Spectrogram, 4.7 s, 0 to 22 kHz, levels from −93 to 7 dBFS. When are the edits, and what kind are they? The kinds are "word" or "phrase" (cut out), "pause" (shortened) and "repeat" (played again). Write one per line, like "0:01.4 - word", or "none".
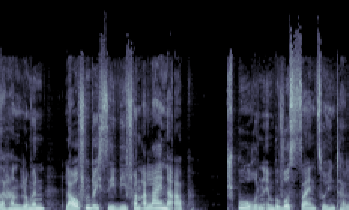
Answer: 0:03.0 - phrase

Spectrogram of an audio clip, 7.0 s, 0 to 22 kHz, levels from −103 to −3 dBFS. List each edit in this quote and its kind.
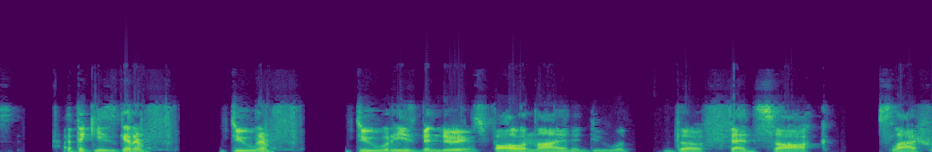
0:01.9 - repeat
0:03.6 - word
0:04.8 - word

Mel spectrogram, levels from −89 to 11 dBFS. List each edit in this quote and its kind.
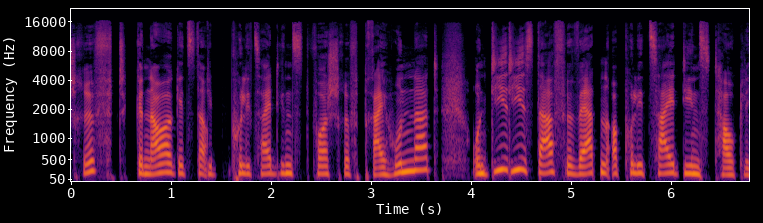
0:01.0 - word
0:01.4 - word
0:04.4 - repeat
0:04.9 - phrase
0:05.5 - word

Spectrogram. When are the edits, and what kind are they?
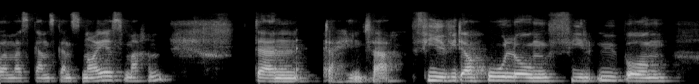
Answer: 0:03.2 - phrase

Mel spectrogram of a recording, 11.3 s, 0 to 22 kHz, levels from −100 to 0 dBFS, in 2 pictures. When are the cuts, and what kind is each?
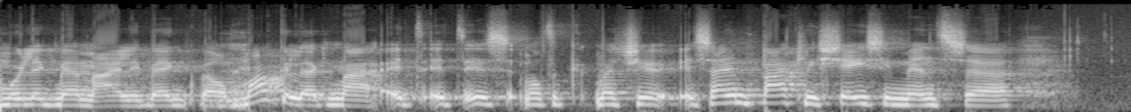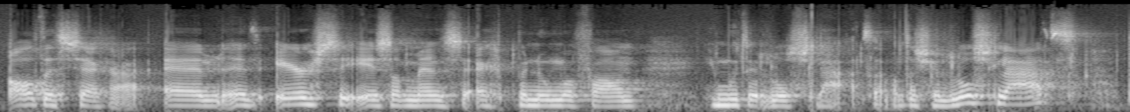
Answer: none

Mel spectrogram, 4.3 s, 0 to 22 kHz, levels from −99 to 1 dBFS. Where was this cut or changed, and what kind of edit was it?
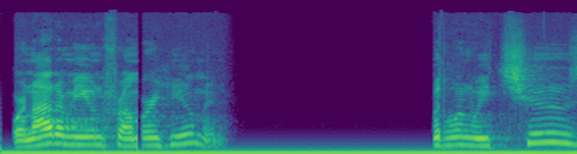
0:01.0 - word
0:03.3 - phrase

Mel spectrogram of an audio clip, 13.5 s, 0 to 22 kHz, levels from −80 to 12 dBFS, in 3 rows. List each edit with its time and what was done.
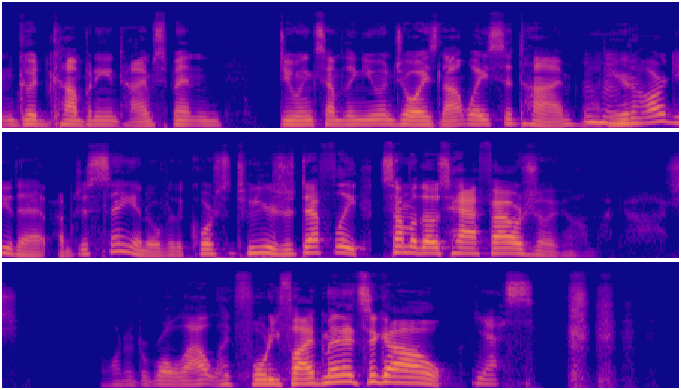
0:07.0 - pause

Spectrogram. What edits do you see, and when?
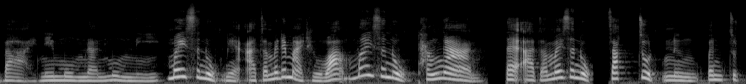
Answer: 0:01.6 - pause

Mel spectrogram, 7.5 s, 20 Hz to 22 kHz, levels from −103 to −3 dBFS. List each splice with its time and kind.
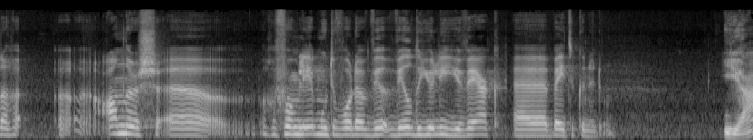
0:05.1 - pause

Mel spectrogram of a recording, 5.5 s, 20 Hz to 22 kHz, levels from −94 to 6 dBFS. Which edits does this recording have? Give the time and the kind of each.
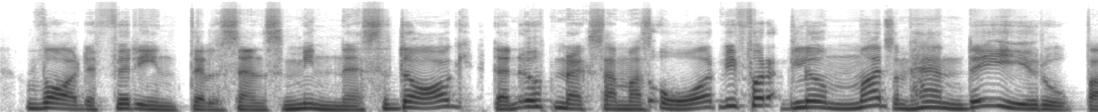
0:02.4 - pause
0:03.2 - word
0:03.6 - word
0:03.9 - word
0:04.4 - word

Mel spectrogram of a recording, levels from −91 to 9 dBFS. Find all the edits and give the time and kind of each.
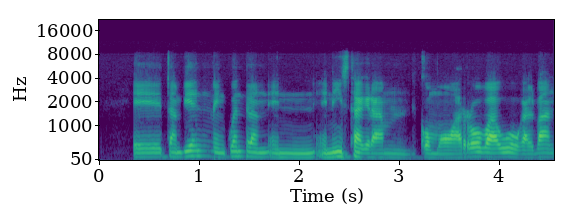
none

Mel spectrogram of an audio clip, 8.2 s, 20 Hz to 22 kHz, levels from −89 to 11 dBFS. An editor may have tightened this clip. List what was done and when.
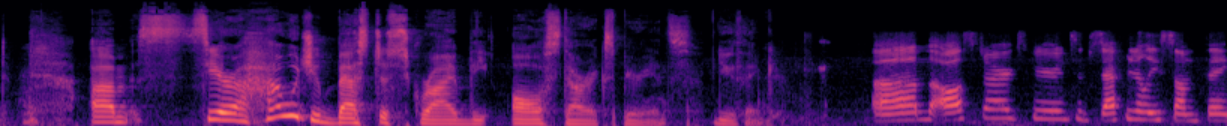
0:04.7 - pause
0:05.6 - pause

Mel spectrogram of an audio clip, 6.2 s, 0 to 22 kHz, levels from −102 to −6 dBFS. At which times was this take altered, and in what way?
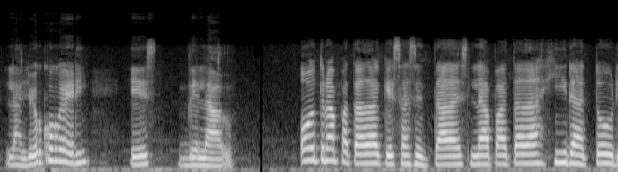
none

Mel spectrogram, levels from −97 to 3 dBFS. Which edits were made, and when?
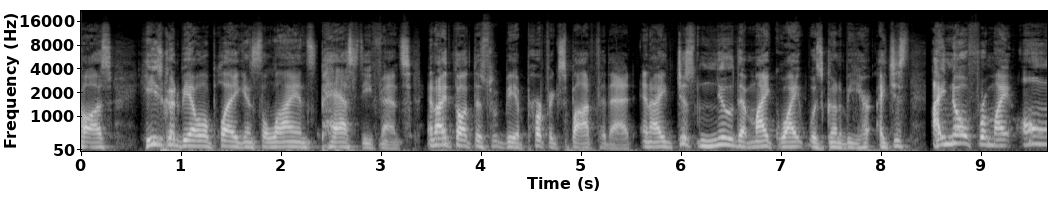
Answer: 0:02.4 - word
0:03.4 - pause

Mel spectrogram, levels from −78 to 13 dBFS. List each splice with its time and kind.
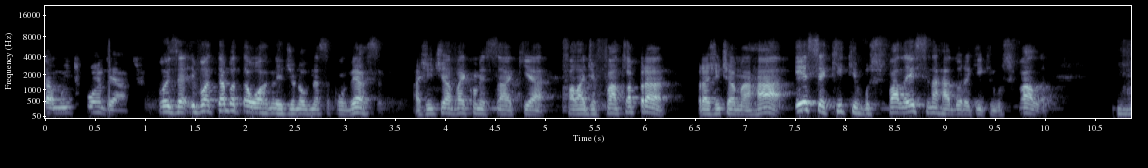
0:05.2 - word
0:05.8 - phrase

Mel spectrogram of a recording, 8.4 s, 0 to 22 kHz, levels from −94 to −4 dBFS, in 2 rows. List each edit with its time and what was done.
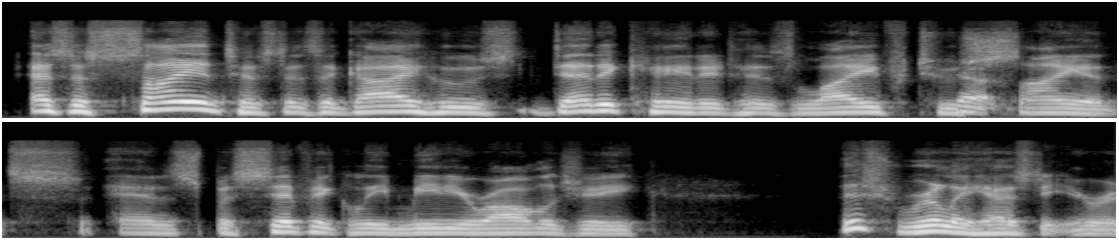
none

